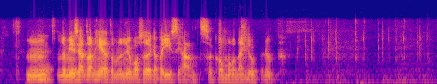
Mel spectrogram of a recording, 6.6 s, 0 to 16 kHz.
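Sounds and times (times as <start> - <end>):
speech: 0.4 - 4.4
fingers typing on a computer keyboard: 4.4 - 6.5.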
